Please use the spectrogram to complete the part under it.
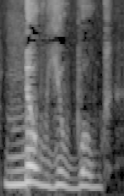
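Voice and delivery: loud, slow protest; crying out. A narrator's reading. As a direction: insist fiercely out of fear. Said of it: "cried Joe".

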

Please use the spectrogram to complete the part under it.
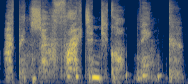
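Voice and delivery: high, soft whisper of fear; scared little animal whispering; frightened whisper. Acted. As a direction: whisper it, still trembling.

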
